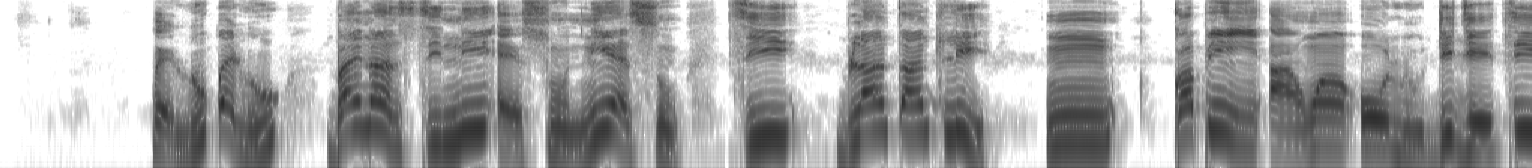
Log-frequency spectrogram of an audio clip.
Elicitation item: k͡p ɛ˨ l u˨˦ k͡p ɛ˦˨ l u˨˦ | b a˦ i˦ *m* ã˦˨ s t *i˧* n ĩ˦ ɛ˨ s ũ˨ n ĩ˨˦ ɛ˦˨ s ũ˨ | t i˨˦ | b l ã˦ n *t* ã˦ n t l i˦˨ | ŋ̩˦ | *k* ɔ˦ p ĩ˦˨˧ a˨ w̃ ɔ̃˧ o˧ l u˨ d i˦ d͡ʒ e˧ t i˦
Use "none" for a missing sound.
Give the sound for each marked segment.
n, i˧, t, k

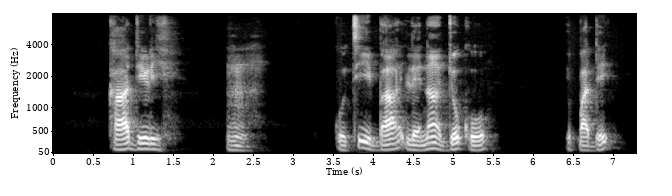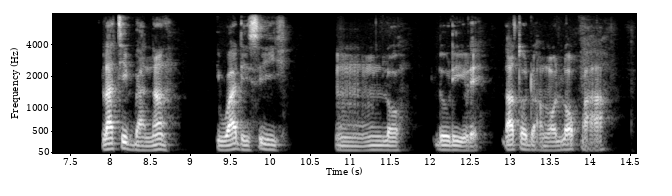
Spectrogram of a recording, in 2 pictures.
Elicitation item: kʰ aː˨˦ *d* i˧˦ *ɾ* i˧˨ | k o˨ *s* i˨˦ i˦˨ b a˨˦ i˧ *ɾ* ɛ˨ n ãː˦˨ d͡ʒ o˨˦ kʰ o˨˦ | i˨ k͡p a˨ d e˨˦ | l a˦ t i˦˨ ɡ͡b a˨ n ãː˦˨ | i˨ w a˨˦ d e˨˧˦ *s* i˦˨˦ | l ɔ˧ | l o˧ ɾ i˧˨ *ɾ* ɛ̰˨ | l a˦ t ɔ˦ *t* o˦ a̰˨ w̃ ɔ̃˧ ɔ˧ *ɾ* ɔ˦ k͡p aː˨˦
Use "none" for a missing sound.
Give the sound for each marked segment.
d, ɾ, t, l, s, ɾ, d, l

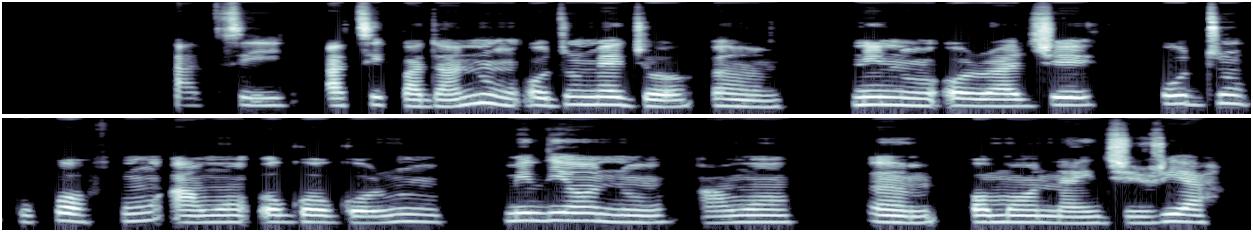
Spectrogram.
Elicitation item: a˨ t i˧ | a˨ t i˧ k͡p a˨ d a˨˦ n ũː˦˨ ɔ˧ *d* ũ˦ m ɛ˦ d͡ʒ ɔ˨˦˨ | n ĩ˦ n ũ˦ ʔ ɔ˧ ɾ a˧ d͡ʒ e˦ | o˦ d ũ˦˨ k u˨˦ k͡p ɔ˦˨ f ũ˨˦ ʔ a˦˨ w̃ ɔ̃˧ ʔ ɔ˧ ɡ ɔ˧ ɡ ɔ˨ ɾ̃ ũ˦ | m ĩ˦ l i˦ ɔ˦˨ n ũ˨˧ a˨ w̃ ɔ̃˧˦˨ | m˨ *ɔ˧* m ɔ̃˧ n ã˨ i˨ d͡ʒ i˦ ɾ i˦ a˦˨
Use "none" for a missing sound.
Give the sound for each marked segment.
d, ɔ˧

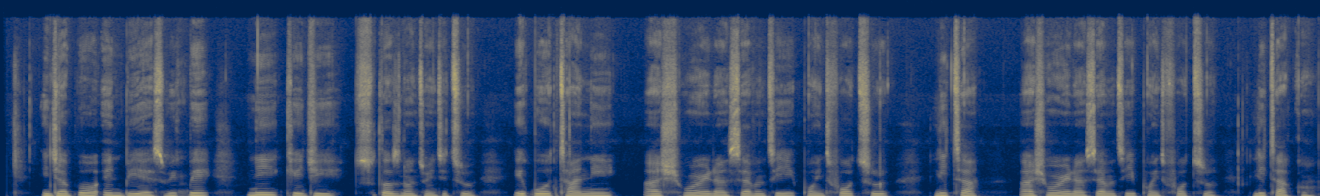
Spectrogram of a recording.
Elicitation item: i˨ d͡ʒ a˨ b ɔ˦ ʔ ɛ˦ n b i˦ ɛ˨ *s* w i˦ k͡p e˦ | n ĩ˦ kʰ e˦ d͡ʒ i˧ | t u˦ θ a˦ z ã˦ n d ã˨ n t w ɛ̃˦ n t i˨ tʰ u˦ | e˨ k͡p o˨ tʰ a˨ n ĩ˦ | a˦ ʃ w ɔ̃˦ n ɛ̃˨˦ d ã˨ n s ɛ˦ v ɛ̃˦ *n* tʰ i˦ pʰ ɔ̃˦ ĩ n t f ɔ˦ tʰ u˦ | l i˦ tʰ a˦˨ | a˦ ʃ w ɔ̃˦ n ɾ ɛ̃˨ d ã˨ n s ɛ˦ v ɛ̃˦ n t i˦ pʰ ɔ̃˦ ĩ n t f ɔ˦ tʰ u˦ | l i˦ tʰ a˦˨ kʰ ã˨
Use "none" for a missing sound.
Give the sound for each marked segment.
s, n

